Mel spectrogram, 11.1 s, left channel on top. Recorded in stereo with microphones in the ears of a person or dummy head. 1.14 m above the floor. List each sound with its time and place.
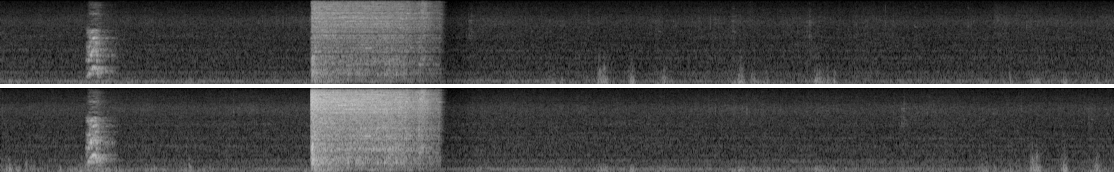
0.8 s a dog barking: 35° right (ahead or behind), 2.0 m
3.1 s breaking glass: 60° right (ahead or behind), 0.6 m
